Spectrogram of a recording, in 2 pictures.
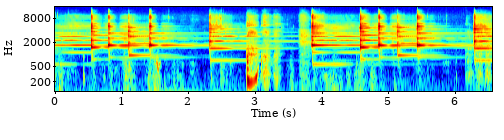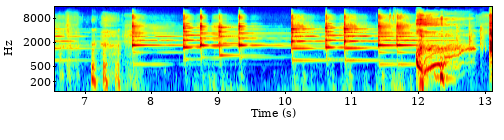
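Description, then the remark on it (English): A simple tune played on a phone piano app, with bright, thin piano notes in quick runs separated by short pauses, each note ringing briefly. No one speaks, and a brief rustle comes at the end. “So I don't have a piano in here. I went and looked in the performance studio. There isn't one, but I did download a piano app on my phone.”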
